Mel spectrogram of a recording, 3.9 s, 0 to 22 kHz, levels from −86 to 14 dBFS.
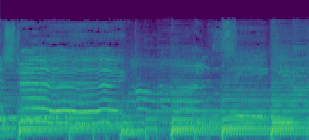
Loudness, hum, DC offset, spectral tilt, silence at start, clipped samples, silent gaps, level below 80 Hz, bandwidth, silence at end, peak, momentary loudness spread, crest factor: -18 LUFS; none; under 0.1%; -5 dB/octave; 0 s; under 0.1%; none; -42 dBFS; 13.5 kHz; 0 s; -4 dBFS; 6 LU; 12 dB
